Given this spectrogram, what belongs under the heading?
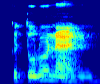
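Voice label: "keturunan", Malay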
